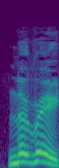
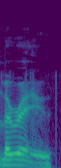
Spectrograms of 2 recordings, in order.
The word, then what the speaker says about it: Meru: mount meru and kilimanjaro maru did i because i think i pronounced that incorrectly is that what it is mount meru and john i mean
